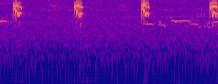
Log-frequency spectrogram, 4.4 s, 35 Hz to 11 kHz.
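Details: Common chaffinch recorded in the Montes de León, Spain, in March 2022 gives four sharp, high, metallic call notes, one roughly every second and a half, with faint thin whistles from another bird behind.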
